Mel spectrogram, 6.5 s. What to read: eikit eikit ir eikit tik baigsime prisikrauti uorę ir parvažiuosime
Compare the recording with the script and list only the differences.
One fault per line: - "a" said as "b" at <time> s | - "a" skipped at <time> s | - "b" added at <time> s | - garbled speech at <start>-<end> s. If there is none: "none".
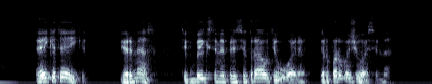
- "eikit" said as "mes" at 2.1 s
